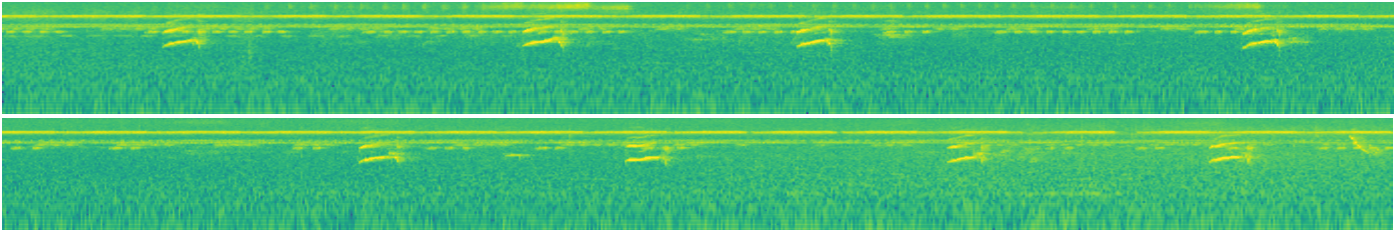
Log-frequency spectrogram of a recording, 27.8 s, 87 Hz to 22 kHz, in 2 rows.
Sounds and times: Wind 0:00.0 - 0:27.8

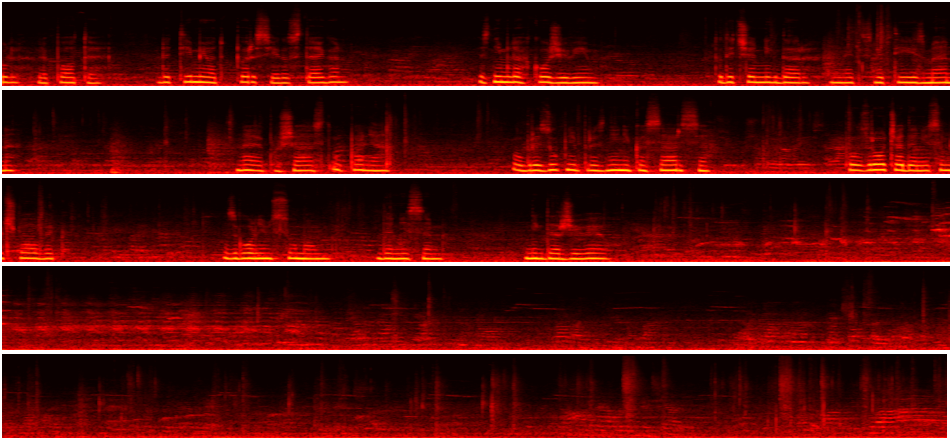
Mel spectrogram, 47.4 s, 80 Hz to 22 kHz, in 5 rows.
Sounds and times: reading poem 0:06.8 - 0:33.6

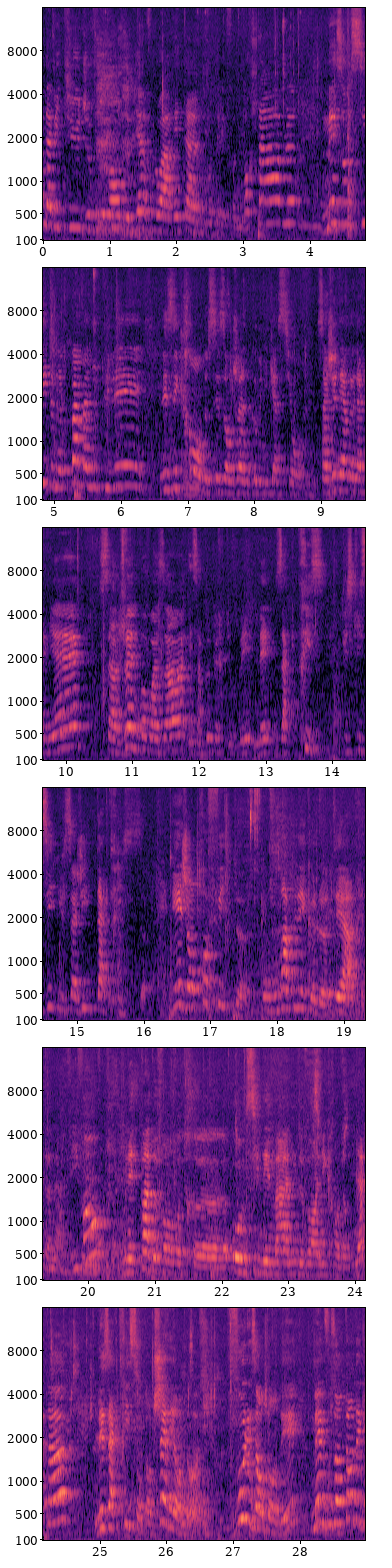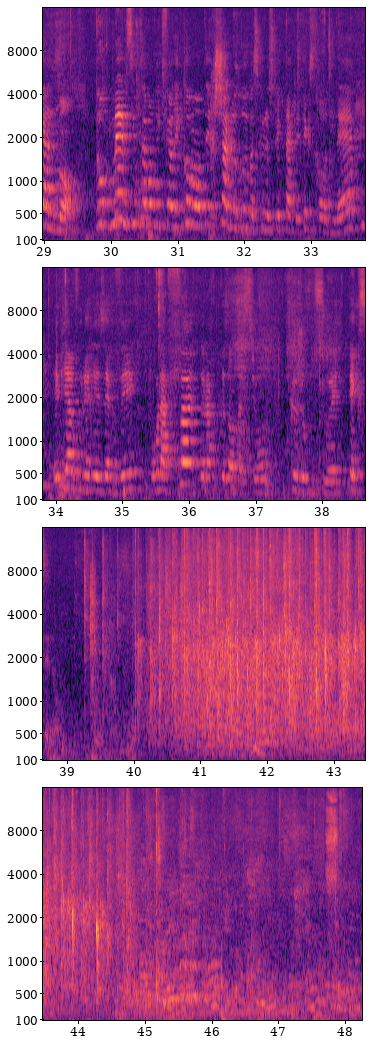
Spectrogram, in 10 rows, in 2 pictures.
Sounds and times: theatrical performance 0:39.6 - 0:48.2

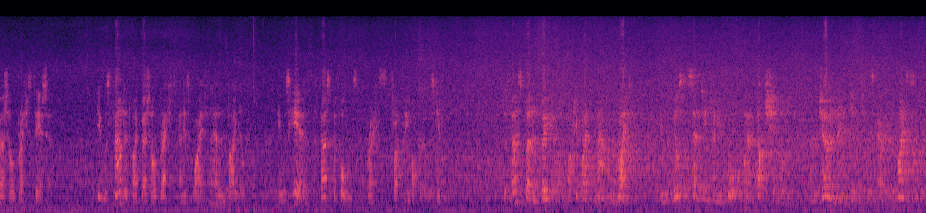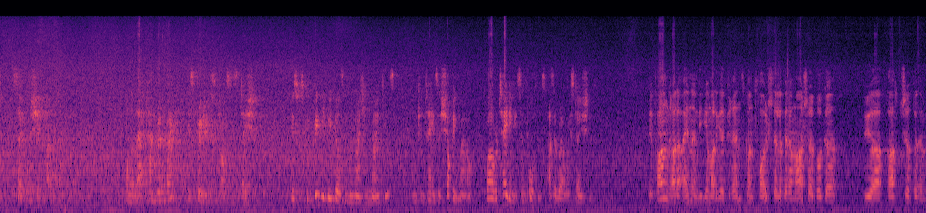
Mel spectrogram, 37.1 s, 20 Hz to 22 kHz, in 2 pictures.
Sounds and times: Boat Ride On Spree 0:00.0 - 0:35.2

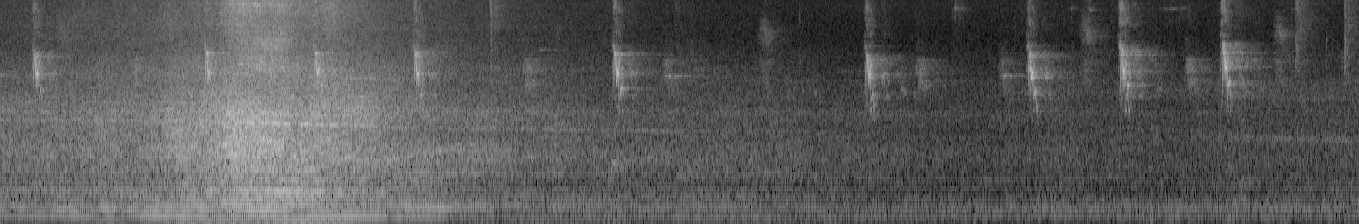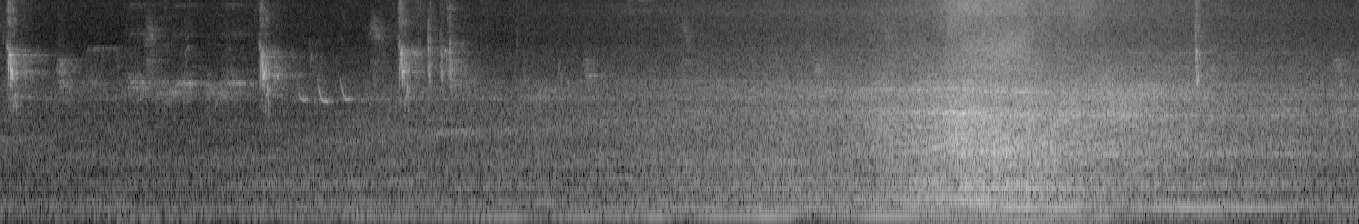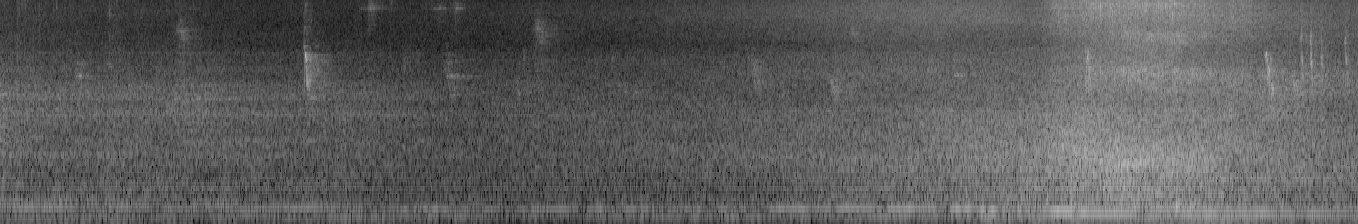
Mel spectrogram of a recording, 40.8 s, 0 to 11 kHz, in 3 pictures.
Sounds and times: Traffic Sound 0:12.6 - 0:40.7

